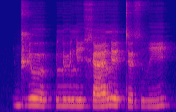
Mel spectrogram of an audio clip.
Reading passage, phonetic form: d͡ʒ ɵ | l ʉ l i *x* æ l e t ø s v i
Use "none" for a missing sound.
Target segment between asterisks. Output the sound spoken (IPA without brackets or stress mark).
x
